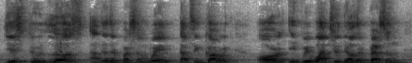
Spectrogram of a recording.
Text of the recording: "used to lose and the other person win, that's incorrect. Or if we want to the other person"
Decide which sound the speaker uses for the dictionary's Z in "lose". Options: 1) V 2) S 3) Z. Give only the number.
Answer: 2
